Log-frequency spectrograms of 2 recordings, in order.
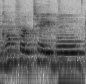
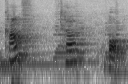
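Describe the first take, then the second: First: The 'or' sound after the f is pronounced. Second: The 'or' sound after the f is silent. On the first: The speaker calls it wrong. "They always say comfortable" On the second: The speaker calls it right. "the correct pronunciation is comfortable. So the O R, it's not pronounced"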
